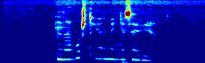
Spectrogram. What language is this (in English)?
Belarusian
